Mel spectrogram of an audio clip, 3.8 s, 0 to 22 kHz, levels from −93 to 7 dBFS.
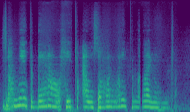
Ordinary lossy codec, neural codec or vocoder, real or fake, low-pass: none; codec, 44.1 kHz, 0.9 kbps, DAC; fake; none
